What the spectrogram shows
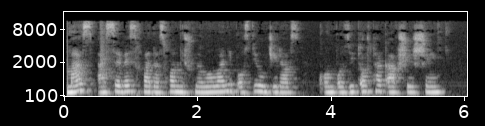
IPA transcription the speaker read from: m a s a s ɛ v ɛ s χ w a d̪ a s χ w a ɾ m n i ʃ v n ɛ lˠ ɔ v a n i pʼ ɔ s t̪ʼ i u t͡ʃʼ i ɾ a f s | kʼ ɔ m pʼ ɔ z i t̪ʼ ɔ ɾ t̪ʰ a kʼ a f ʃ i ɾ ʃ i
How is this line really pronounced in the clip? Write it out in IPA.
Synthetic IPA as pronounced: m a s a s ɛ v ɛ s χ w a d̪ a s χ w a m n i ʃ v n ɛ lˠ ɔ v a n i pʼ ɔ s t̪ʼ i u t͡ʃʼ i ɾ a f s | kʼ ɔ m pʼ ɔ z i t̪ʼ ɔ ɾ t̪ʰ a kʼ a f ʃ i ɾ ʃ i

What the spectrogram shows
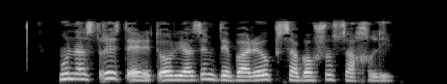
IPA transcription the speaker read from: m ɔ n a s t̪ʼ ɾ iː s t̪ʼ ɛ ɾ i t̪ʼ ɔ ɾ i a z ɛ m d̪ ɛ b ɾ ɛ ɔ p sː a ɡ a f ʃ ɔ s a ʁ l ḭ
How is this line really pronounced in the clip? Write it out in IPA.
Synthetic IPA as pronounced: m ɔ n a s t̪ʼ ɾ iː s t̪ʼ ɛ ɾ i t̪ʼ ɔ ɾ i a z ɛ m d̪ ɛ b ɾ ɛ ɔ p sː a b a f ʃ ɔ s a χ l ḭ

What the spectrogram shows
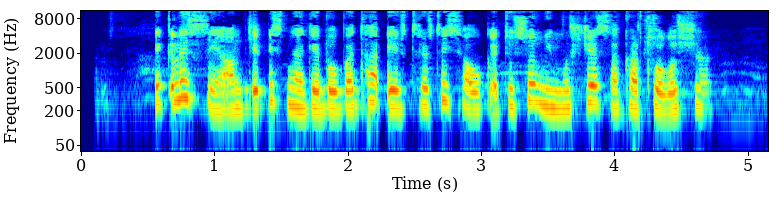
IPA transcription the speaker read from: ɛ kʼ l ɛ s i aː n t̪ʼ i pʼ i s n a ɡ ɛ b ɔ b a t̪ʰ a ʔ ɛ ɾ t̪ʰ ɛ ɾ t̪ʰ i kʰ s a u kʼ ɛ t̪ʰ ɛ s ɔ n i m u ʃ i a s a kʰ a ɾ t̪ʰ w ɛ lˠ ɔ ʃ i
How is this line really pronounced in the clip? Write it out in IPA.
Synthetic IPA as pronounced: ɛ kʼ l ɛ s i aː m t̪ʼ i pʼ i s n a ɡ ɛ b ɔ b a t̪ʰ a ʔ ɛ ɾ t̪ʰ ɛ ɾ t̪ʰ i s a u kʼ ɛ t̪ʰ ɛ s ɔ n i m u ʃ i a s a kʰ a ɾ t̪ʰ w ɛ lˠ ɔ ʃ i

